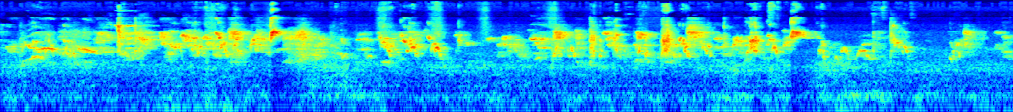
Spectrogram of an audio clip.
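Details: Yellow pet budgerigars kept in a cage chatter together in a lively flock, pouring out overlapping squawks, trills and sharp chirps nonstop for ten seconds, loud and busy throughout.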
